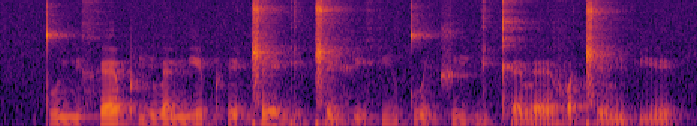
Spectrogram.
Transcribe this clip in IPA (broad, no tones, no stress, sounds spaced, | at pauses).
tʷ e mʲ ɐ x ɛ pʼ i l ɛ mʲ e pʰ e ǁ e ɡ i ǁ e fʲ e x i tʷ e t͡ʃ i ɡ i kʼ ɛ l ɛ v ɐ ǁ e l i pʲ e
